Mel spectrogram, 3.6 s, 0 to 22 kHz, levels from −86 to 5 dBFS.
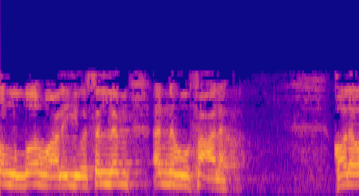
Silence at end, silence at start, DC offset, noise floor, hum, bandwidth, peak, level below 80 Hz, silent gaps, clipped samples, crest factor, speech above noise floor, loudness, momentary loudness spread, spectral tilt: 0 s; 0 s; under 0.1%; -51 dBFS; none; 5.8 kHz; -6 dBFS; -66 dBFS; none; under 0.1%; 12 dB; 34 dB; -18 LUFS; 8 LU; -4 dB/octave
